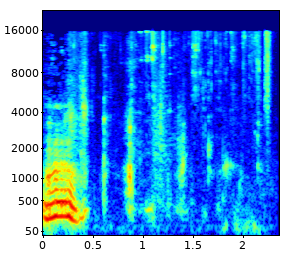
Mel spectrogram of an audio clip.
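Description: A woman's short vocal exclamation with falling pitch, then faint clicks and smacks of people eating rice and curry by hand.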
